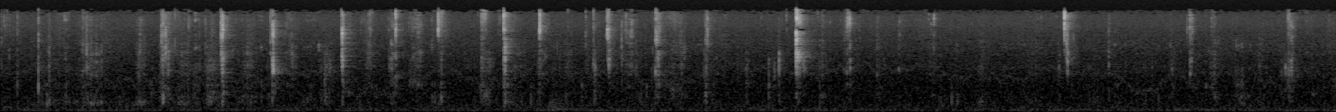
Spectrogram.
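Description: A person chewing a mouthful of crunchy hard-shell taco with lettuce and tomato: a faint, close run of crunches and crackles, about one or two a second, a few sharper than the rest.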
